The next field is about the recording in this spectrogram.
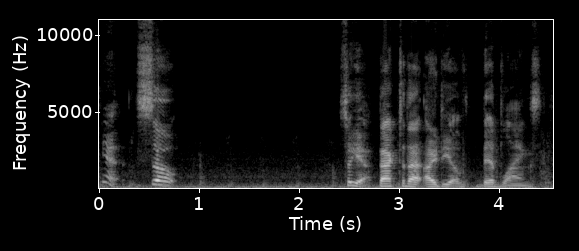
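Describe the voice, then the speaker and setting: A man's voice: medium pitch, huge pitch swings, measured pace, fairly bright tone, a little hiss or hum. A man casually explaining a topic to a live chat from a home basement recording area, hesitant, with many fillers and restarts. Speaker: host answering chat.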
